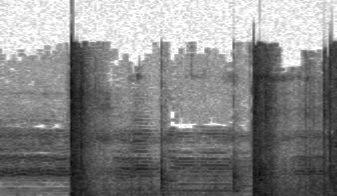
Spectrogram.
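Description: Two sharp knocks of a foosball being struck by the table's rod-mounted players, about a second apart, the second one louder, over background music.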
